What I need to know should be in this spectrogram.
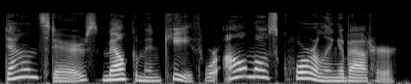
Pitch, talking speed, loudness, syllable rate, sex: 220 Hz, 145 wpm, -17 LUFS, 4.2 syllables/s, female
